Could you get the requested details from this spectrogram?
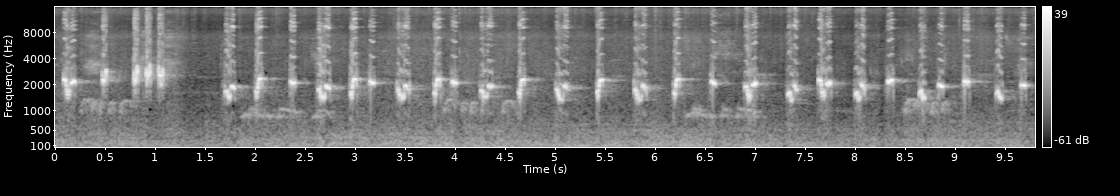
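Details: Morning song of a yellow-vented bulbul seeking a companion, used as a lure for quiet bulbuls. A few sharp chirps, a brief pause, then a long steady series of whistled notes, about three per second, alternating between two pitches.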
